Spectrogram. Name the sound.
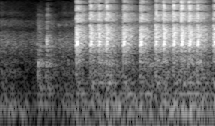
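gunfire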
